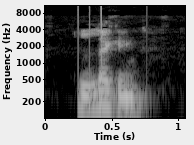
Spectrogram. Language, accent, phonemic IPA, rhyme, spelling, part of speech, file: English, Southern England, /ˈlɛɡ.ɪŋ/, -ɛɡɪŋ, legging, noun / verb, LL-Q1860 (eng)-legging.wav
- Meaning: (noun) 1. A covering, usually of leather, worn from knee to ankle 2. Stretchy tight-fitting pants often worn by women or for exercise 3. One of the legs of a pair of trousers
